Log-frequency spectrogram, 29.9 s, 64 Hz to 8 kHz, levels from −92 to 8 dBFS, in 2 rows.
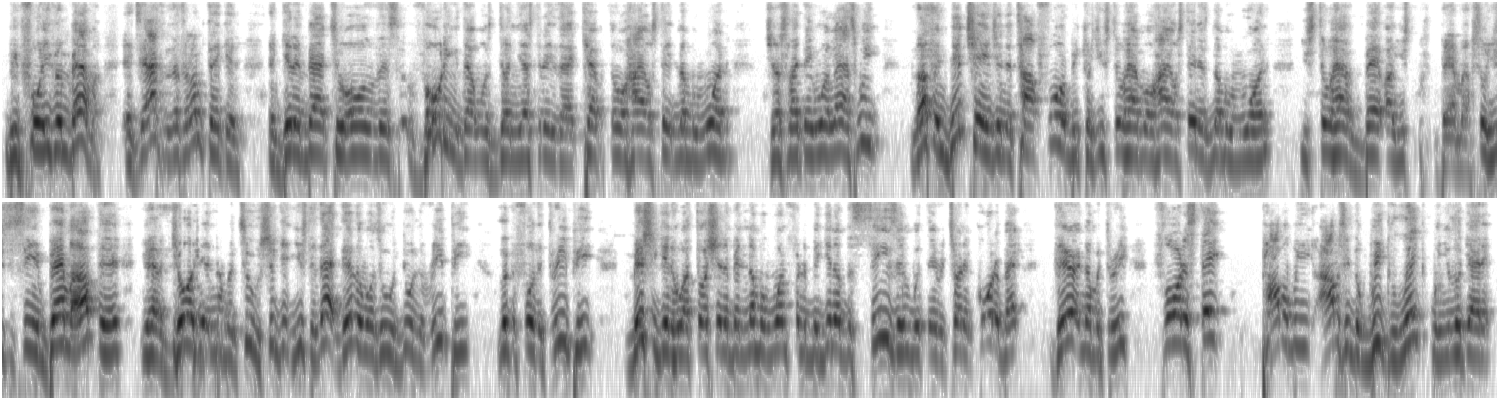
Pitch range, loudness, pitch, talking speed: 180-230 Hz, -22 LUFS, 195 Hz, 235 wpm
